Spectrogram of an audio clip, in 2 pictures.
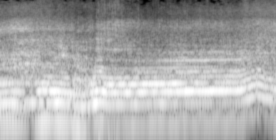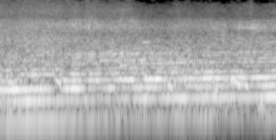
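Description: Race-prepared Honda Civic hatchback engine revving hard as the car accelerates away up the hillclimb. Its pitch climbs slowly, with a brief wobble about halfway through.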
